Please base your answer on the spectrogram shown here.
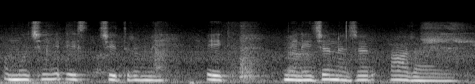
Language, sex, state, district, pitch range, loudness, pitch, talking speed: Hindi, female, Madhya Pradesh, Dhar, 190-220 Hz, -15 LUFS, 205 Hz, 125 wpm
